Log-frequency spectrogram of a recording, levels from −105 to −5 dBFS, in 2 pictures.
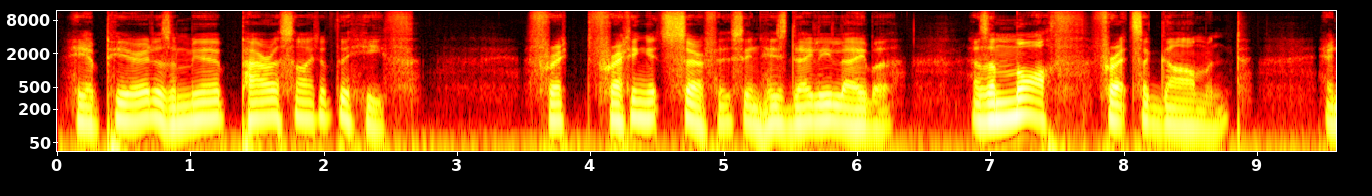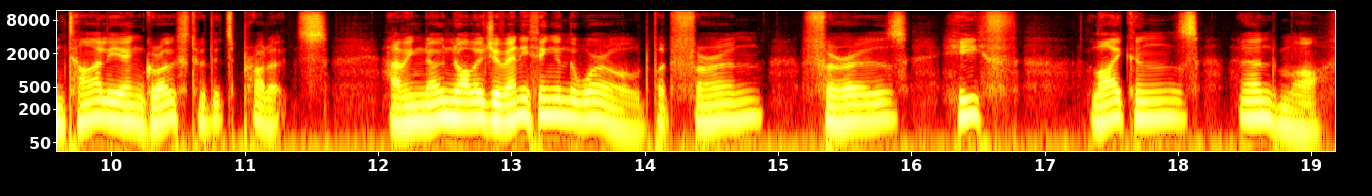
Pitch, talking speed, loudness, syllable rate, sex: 120 Hz, 130 wpm, -19 LUFS, 4.5 syllables/s, male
